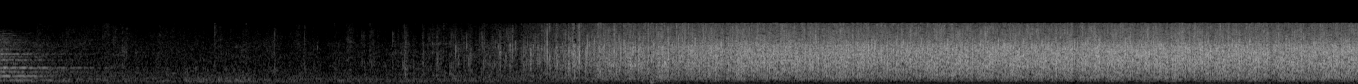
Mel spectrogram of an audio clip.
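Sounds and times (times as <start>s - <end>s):
audience applause after mass: 4.2s - 13.5s.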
